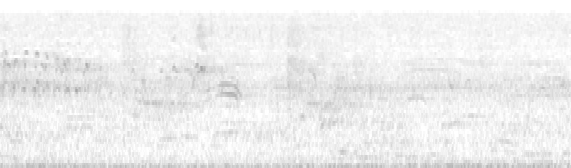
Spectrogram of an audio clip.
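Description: A few short chirps from small birds over a steady low rumble.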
